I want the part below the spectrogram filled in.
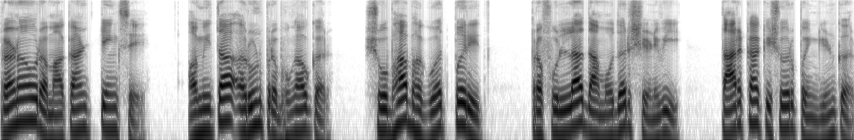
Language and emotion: Goan Konkani, neutral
